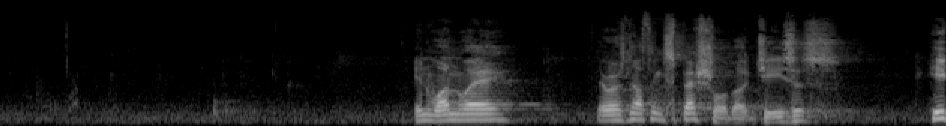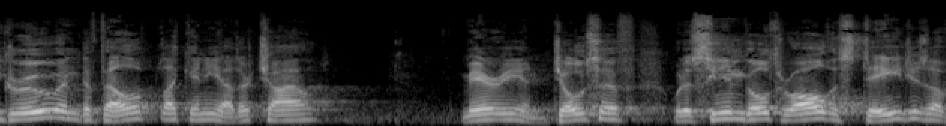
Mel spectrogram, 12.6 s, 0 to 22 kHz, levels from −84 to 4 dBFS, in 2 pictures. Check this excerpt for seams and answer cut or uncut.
cut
